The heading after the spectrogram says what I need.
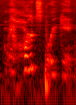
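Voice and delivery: high, slow whispered lament; whispery mock sob; sobbing child. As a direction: imitate a heartbroken kid, barely voiced.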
